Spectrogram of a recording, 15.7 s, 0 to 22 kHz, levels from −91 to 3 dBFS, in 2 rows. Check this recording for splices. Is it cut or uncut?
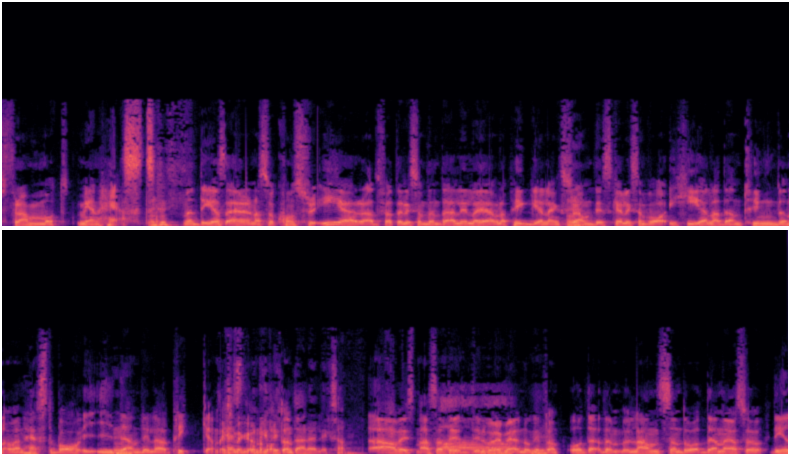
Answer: cut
